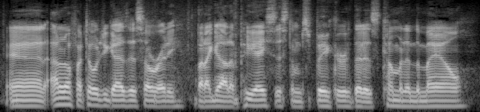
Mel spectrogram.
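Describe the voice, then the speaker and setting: Fast-talking and fairly low-pitched, this teenage truck-restoration vlogger keeps a level tone while he clowns around, teases himself and mimics sounds as he works on the vehicle. His voice is fairly bright, but the sound is lo-fi, with plenty of background noise and clicks.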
